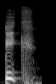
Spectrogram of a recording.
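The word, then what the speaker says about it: Pygg: que llamaban PIC, que se escribía o que se escribe P YGG, un nombre muy parecido a la palabra pig, que significa cerdo en inglés.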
